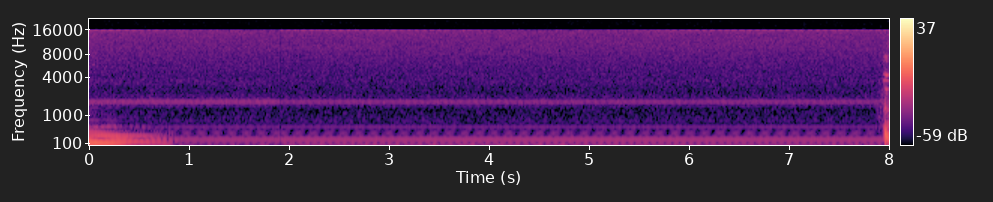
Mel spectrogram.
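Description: The tail of background music fades out in the first second, leaving a faint, steady electrical mains hum.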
